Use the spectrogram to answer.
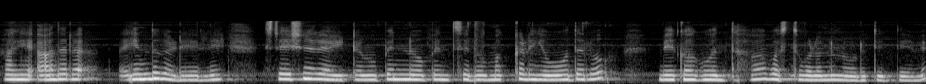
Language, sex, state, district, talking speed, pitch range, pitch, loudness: Kannada, female, Karnataka, Mysore, 80 wpm, 210-230 Hz, 220 Hz, -14 LUFS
